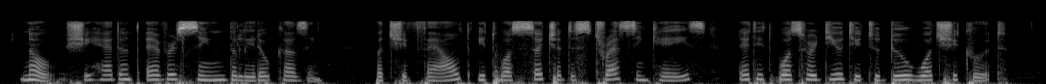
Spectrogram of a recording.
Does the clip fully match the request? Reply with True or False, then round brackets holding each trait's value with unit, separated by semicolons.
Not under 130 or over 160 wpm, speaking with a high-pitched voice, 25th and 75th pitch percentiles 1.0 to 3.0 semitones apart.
True (155 wpm; 205 Hz; 2.5 semitones)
